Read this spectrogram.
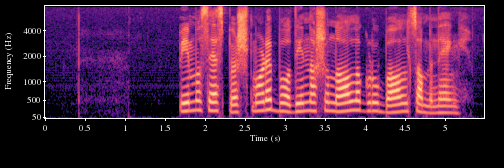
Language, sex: Norwegian, female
